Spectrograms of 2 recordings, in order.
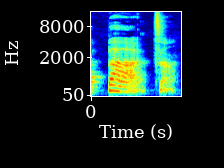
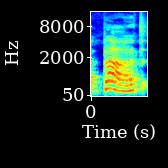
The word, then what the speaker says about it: pâte: So here you can see la pâte, and then I pronounce the A differently. La pâte à, it's a short A.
